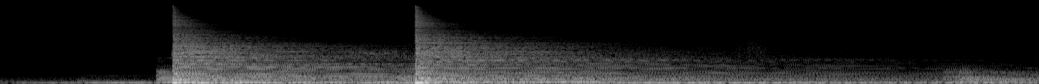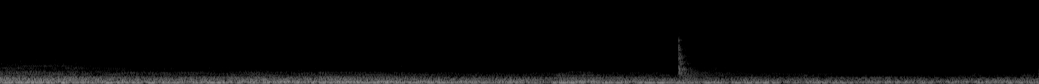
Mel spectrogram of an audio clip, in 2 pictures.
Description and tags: duble stab
2 BIG ONES 2 track recording of an old bare piano soundboard manipulated in various ways. Recordings made with 2 mxl 990 mics, one close to the strings and another about 8 feet back. These are stereo recordings but one channel is the near mic and the other is the far mic so some phase and panning adjustment may be necessary to get the best results. An RME Fireface was fed from the direct outs of a DNR recording console.
acoustic, effect, fx, horror, industrial, percussion, piano, sound, soundboard, sound-effect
